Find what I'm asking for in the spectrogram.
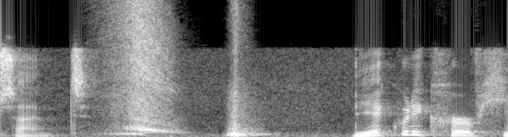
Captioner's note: whooshing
